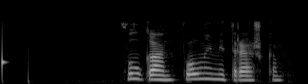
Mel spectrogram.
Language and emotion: Russian, neutral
